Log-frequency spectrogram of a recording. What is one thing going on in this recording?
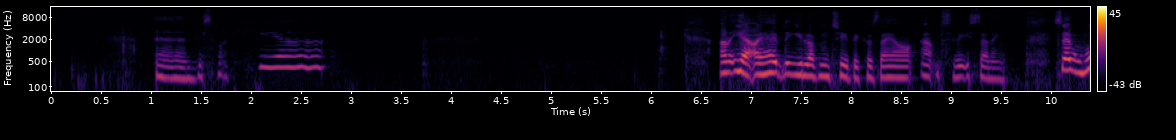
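A woman talks calmly and closely into a microphone.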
